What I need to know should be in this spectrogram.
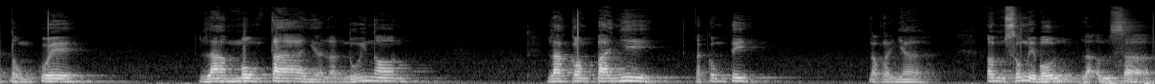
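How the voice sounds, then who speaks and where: A man gives a pronunciation lesson in an unhurried, measured way. His voice is mellow and his pitch is ordinary. He draws each model word out slowly, and the room around him sounds echoey. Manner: slow, drawn-out model words between quick explanations. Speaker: French teacher.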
